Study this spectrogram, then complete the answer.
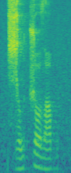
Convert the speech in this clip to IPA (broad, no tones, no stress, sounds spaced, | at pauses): ɕ ʌ w t͡ʃ u ðˤ ʌ b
